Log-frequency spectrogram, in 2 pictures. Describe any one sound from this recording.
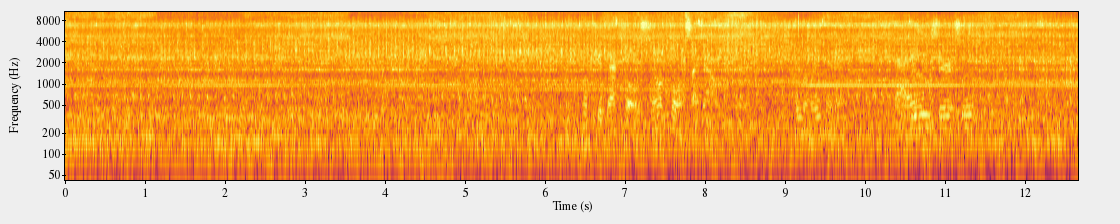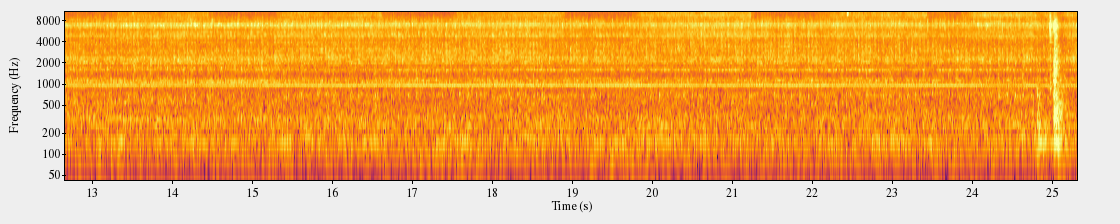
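A metal lathe runs with a steady hum.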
